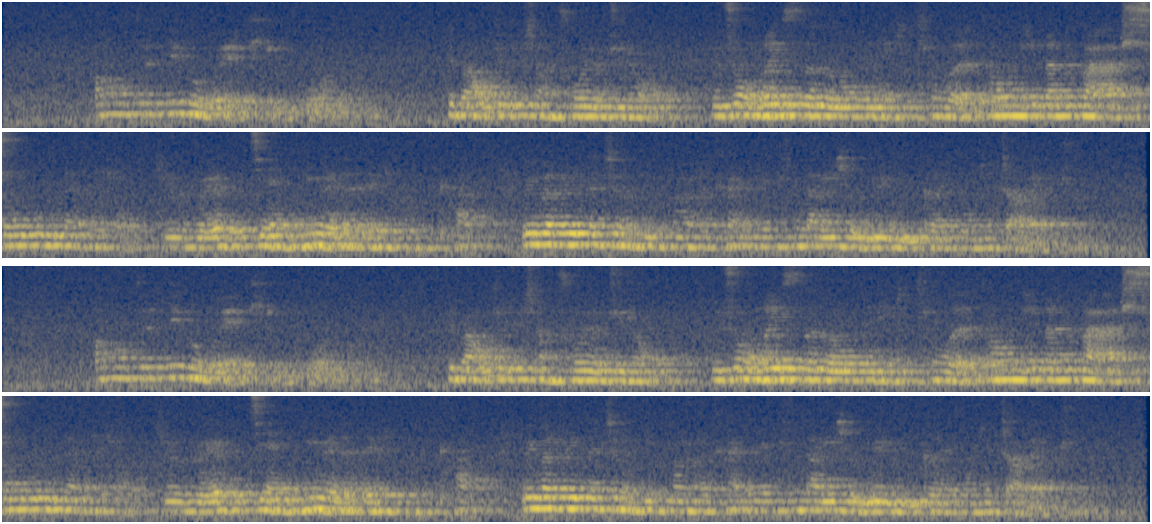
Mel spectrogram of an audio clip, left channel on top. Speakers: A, on the left; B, on the right.
A: 哦，对，那个我也听过呢。
B: 对吧？我就是想说有这种有这种类似的歌，我肯定是听过的。他们一般都把它收录在那种就是说要简虐的那种 <laughs> cut，我一般都是在这种地方，然后突然间听到一首粤语歌，然后我就找来听。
